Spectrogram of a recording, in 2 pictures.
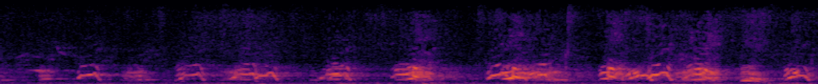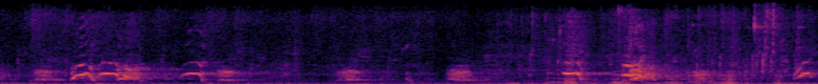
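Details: Young Transylvanian Hounds in midsummer wild boar hunting training give loud, harmonic barks in quick bursts, several per second, easing into sparser, fainter barks toward the end.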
